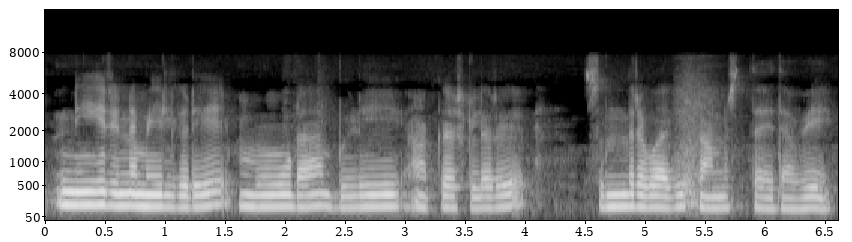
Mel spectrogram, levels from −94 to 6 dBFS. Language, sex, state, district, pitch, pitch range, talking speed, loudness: Kannada, female, Karnataka, Koppal, 170 Hz, 160-175 Hz, 80 wpm, -15 LUFS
